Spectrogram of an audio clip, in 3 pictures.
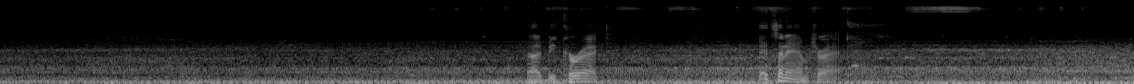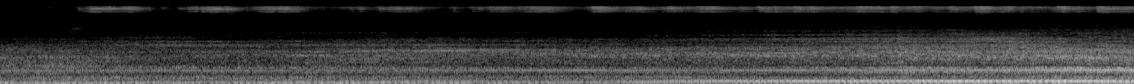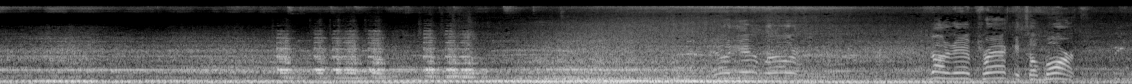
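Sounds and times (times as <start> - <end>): train approaching rumble: 0.0 - 34.0
train horn: 20.8 - 31.8.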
